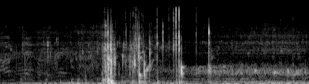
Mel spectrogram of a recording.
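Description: A swimmer plunges into a pool with a burst of bubbles.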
